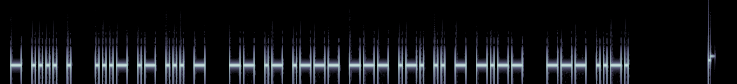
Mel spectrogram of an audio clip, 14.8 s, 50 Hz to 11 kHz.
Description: Morse code, heard as a keyed tone, about 17 wpm, 700 Hz. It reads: THE VAST MAJORITY OF
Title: Sets of 4 Words 17wpm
